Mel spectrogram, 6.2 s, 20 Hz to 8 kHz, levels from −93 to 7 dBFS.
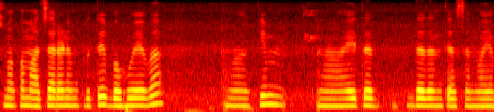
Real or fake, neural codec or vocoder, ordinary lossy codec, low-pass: real; none; none; none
